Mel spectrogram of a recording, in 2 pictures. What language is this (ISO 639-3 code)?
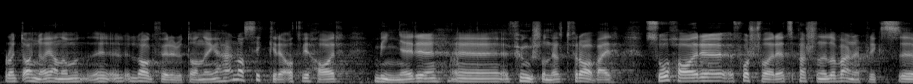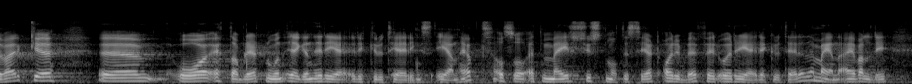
nor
